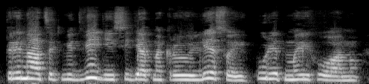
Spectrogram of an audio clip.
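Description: A middle-aged woman hosts a vlog, chatting jokily and colloquially with a close friend in a small wood-panelled living room. Her voice is fairly high and slightly mellow, and she speaks at a normal speed. A camera across the table picks her up.

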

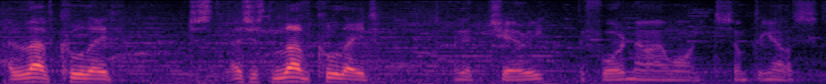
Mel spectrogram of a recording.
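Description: A man's voice: mid-range voice, moderate pace, over music, rough recording. Chatty young man from Estonia. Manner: rambling, chatty, excitable. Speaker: vlogger. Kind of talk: casual vlog narration. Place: large indoor grocery store.

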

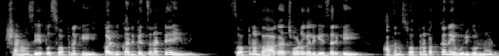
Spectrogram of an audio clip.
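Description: A storyteller giving a measured, expressive scripted reading of a novel. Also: medium pitch.

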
